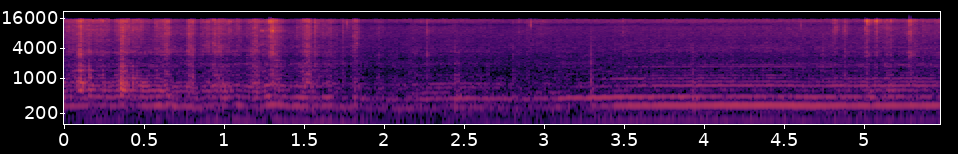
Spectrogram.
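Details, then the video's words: In an insect tank, two bumblebees, orange-belted and yellow-faced: a steady low hum that dips briefly, then resumes with a clear, higher, sustained buzzing tone over the last half, with a few soft taps early on. "Orange belted and yellow faced bumble bee sound"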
